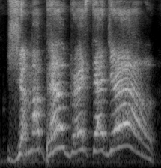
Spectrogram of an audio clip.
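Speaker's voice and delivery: loud, high French-Canadian caricature with a hearty fake laugh; fake Canadian accent. Caller posing as her Canadian friend, hammed-up French accent. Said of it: "What happened to your accent?".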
